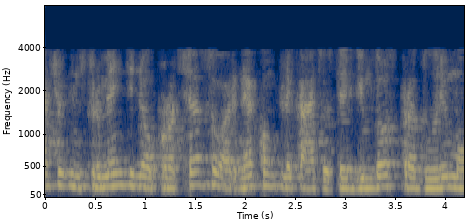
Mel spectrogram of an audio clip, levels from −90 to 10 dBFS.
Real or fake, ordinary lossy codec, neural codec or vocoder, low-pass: real; AAC, 16 kbps; none; 7.2 kHz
